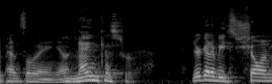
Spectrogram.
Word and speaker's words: Lancaster: It's Lancaster, Pennsylvania. Lancaster. You're going to be showing me out all day in my pronunciations.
